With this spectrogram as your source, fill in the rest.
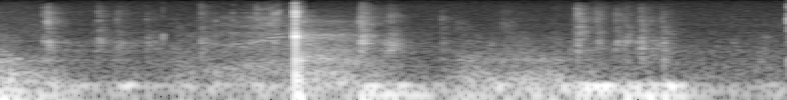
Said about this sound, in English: So I'm going to type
